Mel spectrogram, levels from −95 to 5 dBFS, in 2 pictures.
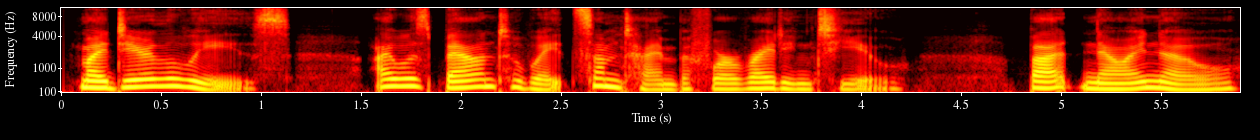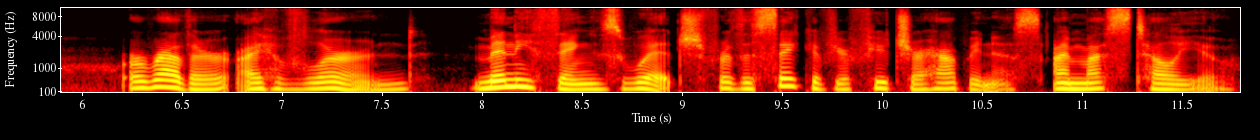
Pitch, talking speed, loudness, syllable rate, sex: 190 Hz, 185 wpm, -22 LUFS, 4.8 syllables/s, female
